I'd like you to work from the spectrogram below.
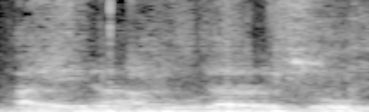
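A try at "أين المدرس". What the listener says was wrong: Ainal, jangan lupa ya, al asyamsiyah dengan al qamariyahnya dipakai ya. Ainal mudarrisu, terus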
